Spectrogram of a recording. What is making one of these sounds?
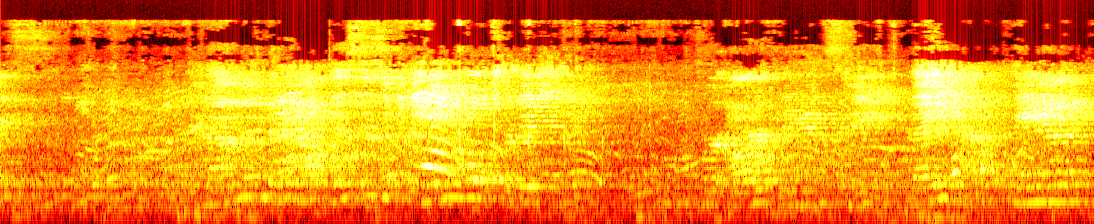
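A crowd of children and adults chatters and calls out in a large echoing gym.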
